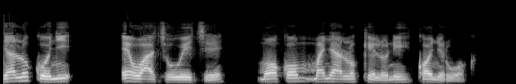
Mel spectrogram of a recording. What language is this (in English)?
Luo (Kenya and Tanzania)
